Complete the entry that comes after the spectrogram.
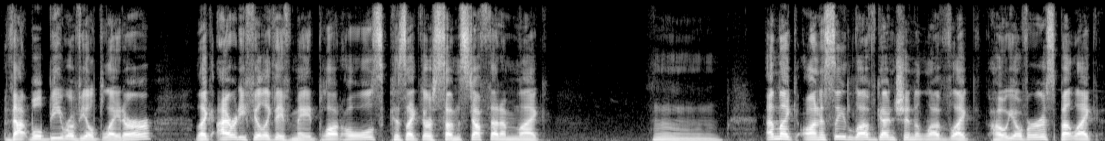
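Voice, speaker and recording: Higher-voiced man streaming, dry close sound. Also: fairly bright tone, dry recording. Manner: rambling, thinking aloud, profane. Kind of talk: casual game stream commentary.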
